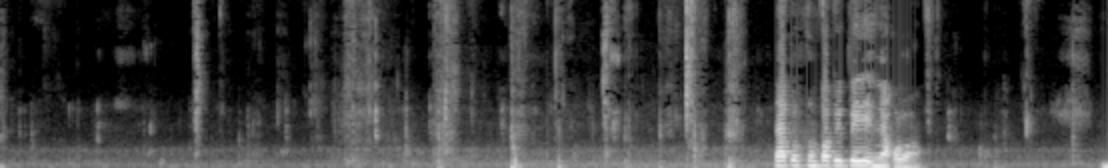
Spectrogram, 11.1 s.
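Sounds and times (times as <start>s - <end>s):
chewing and biting: 0.0s - 7.6s.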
